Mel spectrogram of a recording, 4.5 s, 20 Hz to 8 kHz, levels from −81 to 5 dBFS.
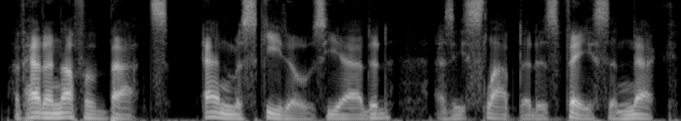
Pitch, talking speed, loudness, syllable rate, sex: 90 Hz, 210 wpm, -24 LUFS, 5.8 syllables/s, male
